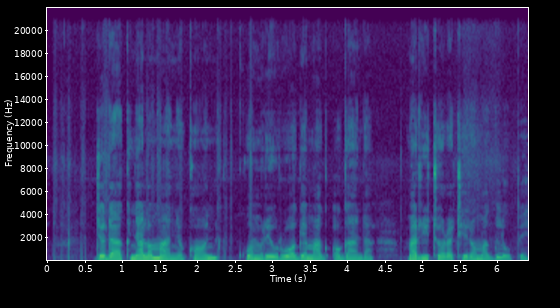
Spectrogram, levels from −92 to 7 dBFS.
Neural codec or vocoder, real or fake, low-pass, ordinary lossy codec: none; real; none; none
